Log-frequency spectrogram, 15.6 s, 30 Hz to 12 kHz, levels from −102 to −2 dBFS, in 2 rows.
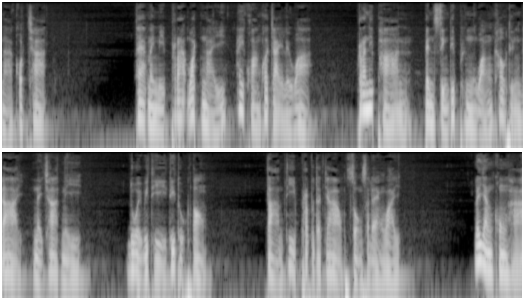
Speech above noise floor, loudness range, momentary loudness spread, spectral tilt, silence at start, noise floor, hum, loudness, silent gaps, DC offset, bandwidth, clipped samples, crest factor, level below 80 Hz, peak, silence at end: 38 dB; 3 LU; 8 LU; -6.5 dB/octave; 0 s; -62 dBFS; none; -26 LUFS; none; under 0.1%; 11.5 kHz; under 0.1%; 20 dB; -36 dBFS; -6 dBFS; 0 s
